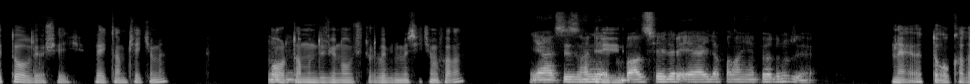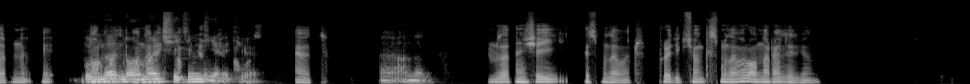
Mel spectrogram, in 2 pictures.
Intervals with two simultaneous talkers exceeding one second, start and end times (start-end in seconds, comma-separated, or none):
10.4-12.3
